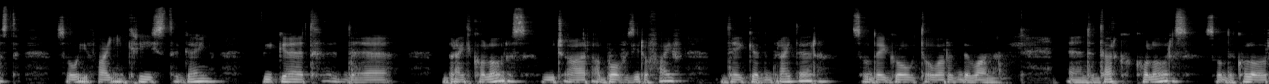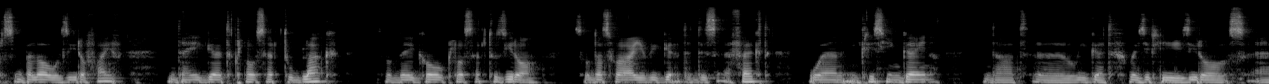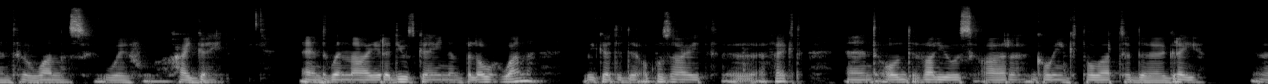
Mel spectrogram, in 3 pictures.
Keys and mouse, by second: 3.9 d, 5.9 d, 6.0 d, 7.4-9.1 d, 9.7 d, 9.8 d, 10.4 d, 12.5 d, 12.6 d, 13.9-35.6 d.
